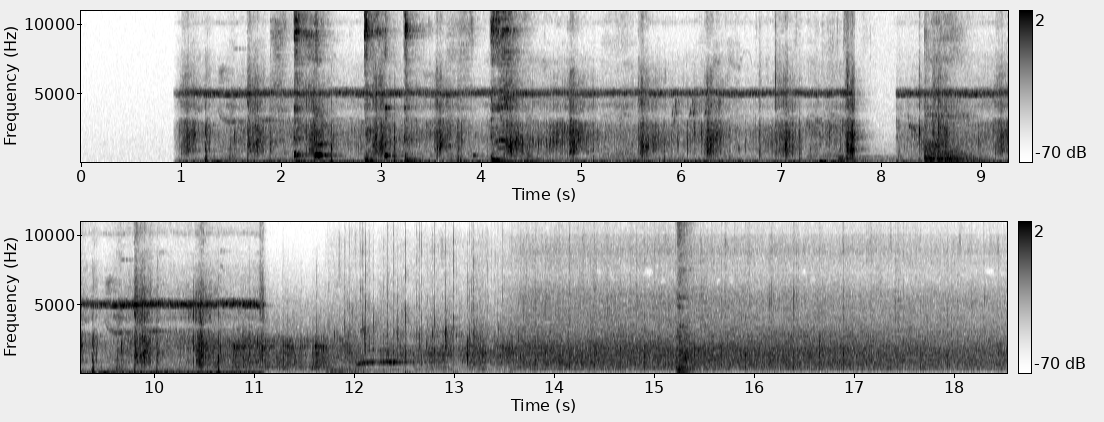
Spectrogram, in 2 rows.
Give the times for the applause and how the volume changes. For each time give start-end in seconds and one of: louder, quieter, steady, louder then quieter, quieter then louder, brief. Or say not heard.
10.3-18.4 steady.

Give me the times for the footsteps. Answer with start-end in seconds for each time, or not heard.
0.9-11.1.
